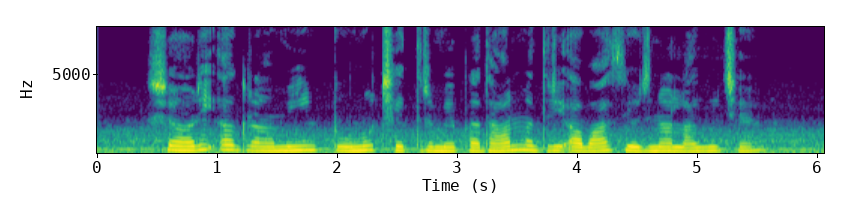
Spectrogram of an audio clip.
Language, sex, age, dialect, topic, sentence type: Maithili, female, 18-24, Eastern / Thethi, banking, statement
